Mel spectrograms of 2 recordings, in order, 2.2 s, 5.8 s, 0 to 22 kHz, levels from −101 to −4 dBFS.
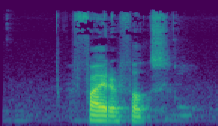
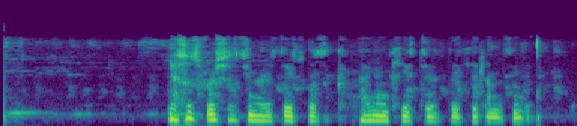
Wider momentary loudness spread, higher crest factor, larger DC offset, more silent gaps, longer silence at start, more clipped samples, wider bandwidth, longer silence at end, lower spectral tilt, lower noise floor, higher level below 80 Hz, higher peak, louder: first, 22 LU vs 11 LU; about the same, 24 dB vs 22 dB; neither; neither; first, 0.75 s vs 0.05 s; neither; first, 16.5 kHz vs 8 kHz; first, 0.55 s vs 0.4 s; about the same, -4.5 dB/octave vs -5.5 dB/octave; about the same, -66 dBFS vs -63 dBFS; second, -76 dBFS vs -54 dBFS; about the same, -4 dBFS vs -4 dBFS; about the same, -24 LUFS vs -25 LUFS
